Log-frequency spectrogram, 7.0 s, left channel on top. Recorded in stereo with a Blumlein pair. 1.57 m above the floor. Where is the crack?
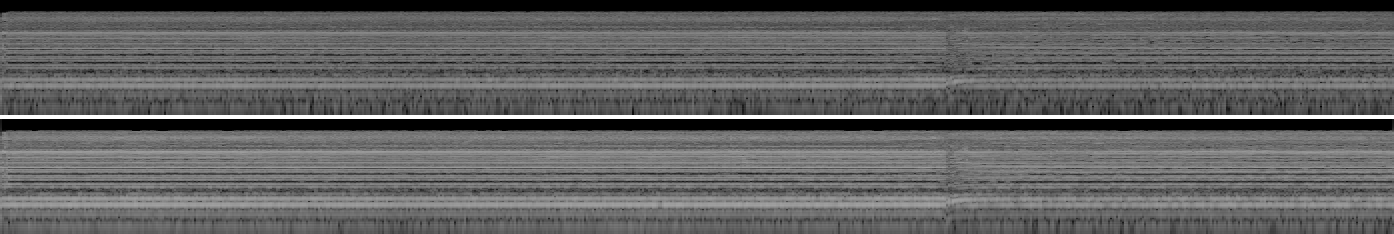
I don't hear a crack.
